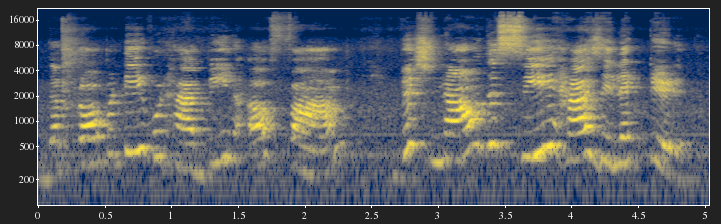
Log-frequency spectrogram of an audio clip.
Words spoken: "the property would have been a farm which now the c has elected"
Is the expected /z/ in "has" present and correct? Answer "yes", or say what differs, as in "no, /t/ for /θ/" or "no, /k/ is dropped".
yes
